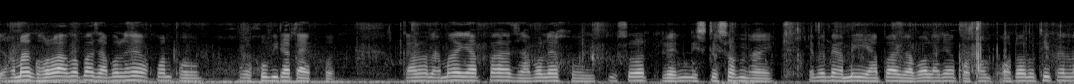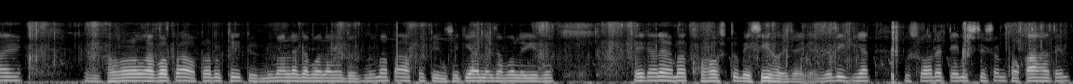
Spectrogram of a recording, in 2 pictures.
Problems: constant background noise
